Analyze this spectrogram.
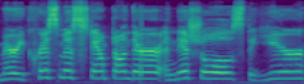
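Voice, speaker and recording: A woman with an American accent speaks at a fairly slow pace with ordinary pitch variation, in a very clean recording with a silent background. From Utah, Salt Lake City. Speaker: leather crafter. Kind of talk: live craft tutorial. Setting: livestream.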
